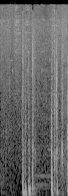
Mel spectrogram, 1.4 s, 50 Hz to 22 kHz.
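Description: Horse hooves clip-clop in Kingdom Come: Deliverance 2, a short run of several close, distinct thuds in two quick clusters over a faint quiet background.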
